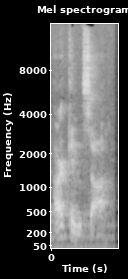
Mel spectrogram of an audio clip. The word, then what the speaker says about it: Arkansas: The same thing Arkansas. 所以，那因为美国有另外一个州叫做阿肯色州。那阿肯色州它的发音也很奇怪，它这个 SAS 最后的一个 S 是没有声音的，所以它的发音也不是念作 Arkansas，它念成了 Arkansas，不要问我为什么，就是这样，我也就是学起来，所以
